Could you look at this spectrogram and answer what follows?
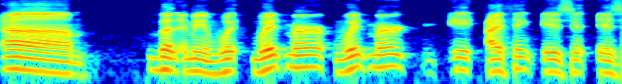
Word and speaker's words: Whitmer: and say I I what Whitmore it's Whitmer excuse me two syllables um uh I I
